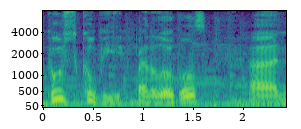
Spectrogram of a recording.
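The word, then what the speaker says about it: Pouce Coupe: Apparently, it's pronounced poose koopi by the locals.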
